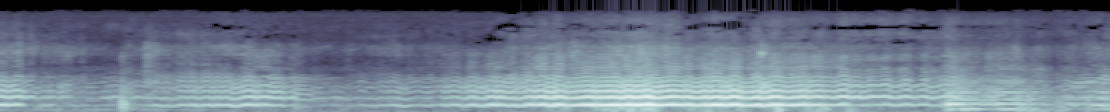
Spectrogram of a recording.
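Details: Hornets at a feeding place give a steady, low, droning buzz that swells louder and fades as they fly near.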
